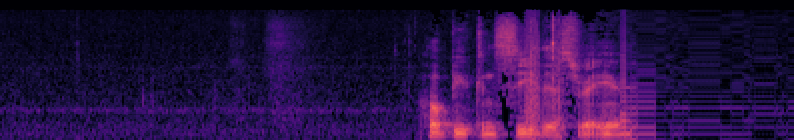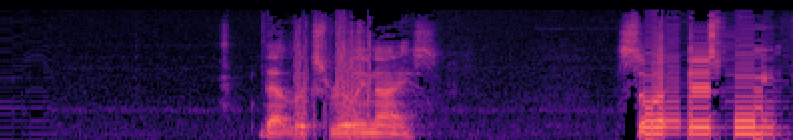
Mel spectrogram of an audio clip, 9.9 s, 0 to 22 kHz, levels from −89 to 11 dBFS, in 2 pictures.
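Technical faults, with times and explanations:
3.28–3.50 s: loose connector crackle. A worn or dirty contact making and breaking rapidly chops the signal, producing an irregular burst of scratchy crackle.
3.88–5.28 s: robotic sound from repeated short buffers. The sound becomes a rigid, metallic buzz at 188 Hz, likely from a roughly 5.3 ms fragment being repeated in place of essentially all new audio.
6.79–7.27 s: loose connector crackle. A longer burst of the same irregular crackle, as the intermittent contact repeatedly cuts and restores the signal.
8.99–9.92 s: robotic sound from repeated short buffers. The same 188 Hz metallic buzz returns, likely with the repeated fragment's length fixing that pitch.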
